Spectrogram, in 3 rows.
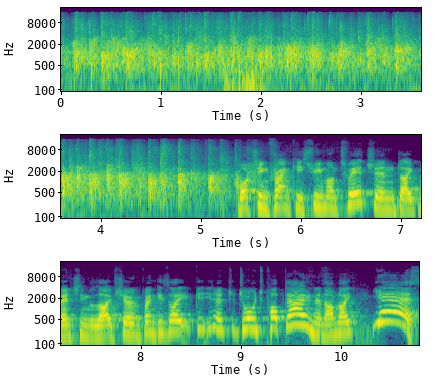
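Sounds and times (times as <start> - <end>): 
crowd applauding: 0.0 - 5.6
speech: 5.4 - 10.7.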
